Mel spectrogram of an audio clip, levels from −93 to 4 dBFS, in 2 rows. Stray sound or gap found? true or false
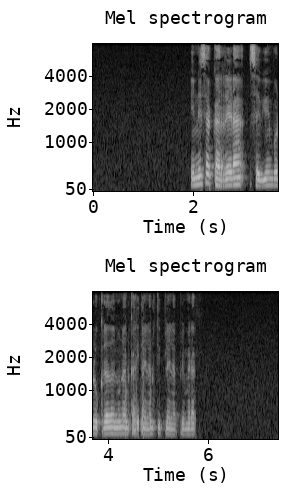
false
